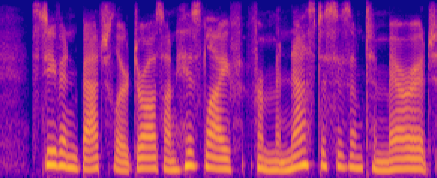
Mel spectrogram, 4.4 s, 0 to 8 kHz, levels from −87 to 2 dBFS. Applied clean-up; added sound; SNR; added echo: none; none; none; none.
